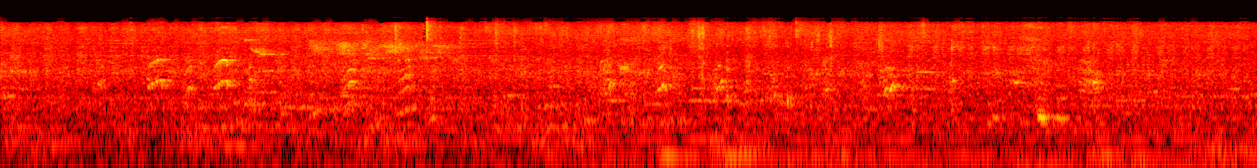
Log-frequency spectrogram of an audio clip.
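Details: Newborn Rottweiler puppies of a litter nursing, producing many short, thin squeaks and whimpers scattered throughout, some rising in pitch, mixed with muffled rustling and a low continuous hum.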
